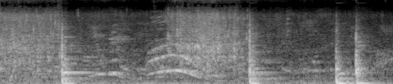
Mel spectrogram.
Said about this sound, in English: Let some of this water out.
